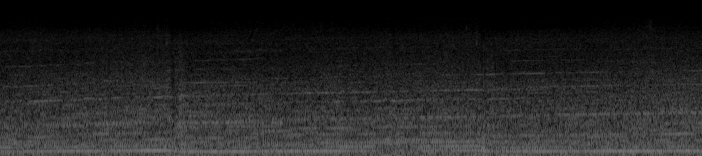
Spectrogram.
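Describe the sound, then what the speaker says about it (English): A race car's engine drones continuously in iRacing at the Nordschleife, with a steady whirring note and sudden pitch drops marking downshifts, close and constant throughout. "the sound of that downshift has definitely changed"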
